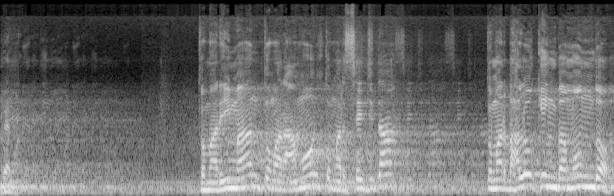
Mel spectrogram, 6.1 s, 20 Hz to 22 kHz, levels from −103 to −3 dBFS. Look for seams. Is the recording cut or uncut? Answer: cut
